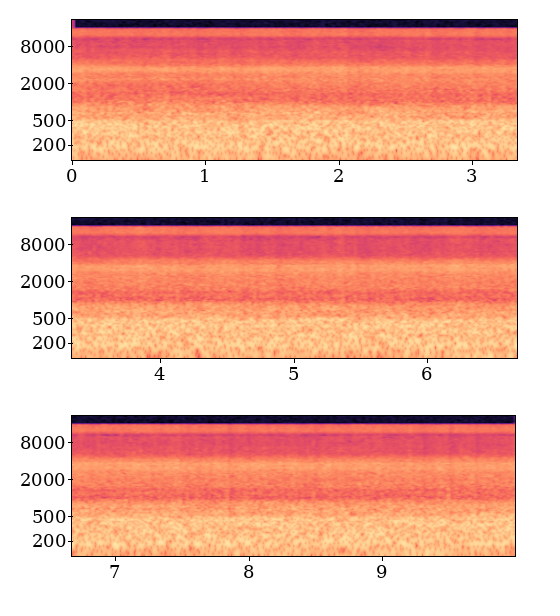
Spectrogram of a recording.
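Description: A steady, loud rushing roar with no breaks or rhythm.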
